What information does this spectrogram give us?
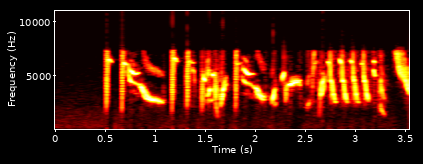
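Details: Goldfinch singing a dense, fast stream of sliding whistled notes, twitters and short rattling trills for about three seconds.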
